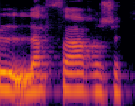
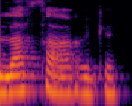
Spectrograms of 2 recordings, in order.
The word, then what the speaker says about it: Lafargue: d'écrire je disais que tu fais un erreur de prononciation tu dis Paul Lafarge il s'appelle Paul Lafargue oui c'est vrai angellic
